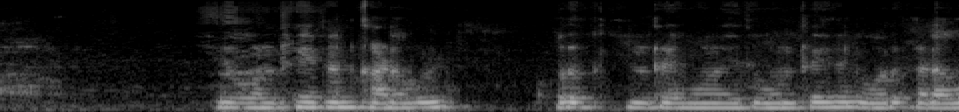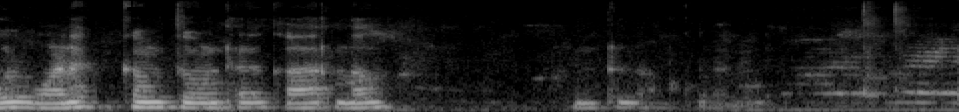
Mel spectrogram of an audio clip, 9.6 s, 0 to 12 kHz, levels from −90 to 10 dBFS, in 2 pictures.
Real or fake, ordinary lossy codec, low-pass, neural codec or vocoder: real; Opus, 16 kbps; 10.8 kHz; none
